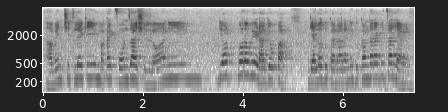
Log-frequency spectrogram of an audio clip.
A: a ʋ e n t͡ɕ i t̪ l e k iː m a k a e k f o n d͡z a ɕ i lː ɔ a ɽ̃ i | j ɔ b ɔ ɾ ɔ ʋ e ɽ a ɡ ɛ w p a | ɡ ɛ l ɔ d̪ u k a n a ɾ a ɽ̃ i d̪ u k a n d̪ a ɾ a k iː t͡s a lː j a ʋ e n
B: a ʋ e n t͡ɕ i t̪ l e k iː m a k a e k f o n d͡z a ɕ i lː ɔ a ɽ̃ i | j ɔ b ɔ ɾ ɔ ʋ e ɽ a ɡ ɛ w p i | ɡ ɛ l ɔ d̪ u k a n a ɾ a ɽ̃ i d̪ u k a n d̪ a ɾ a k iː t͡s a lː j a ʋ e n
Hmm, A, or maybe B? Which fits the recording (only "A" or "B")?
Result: A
